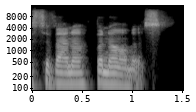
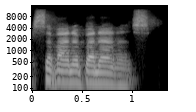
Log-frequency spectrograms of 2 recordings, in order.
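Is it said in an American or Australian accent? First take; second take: Australian; American. First: It is said in an Australian accent. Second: It is said in an American accent.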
